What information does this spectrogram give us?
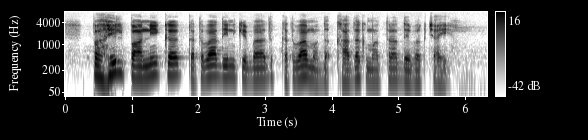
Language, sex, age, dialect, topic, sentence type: Maithili, male, 36-40, Angika, agriculture, question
